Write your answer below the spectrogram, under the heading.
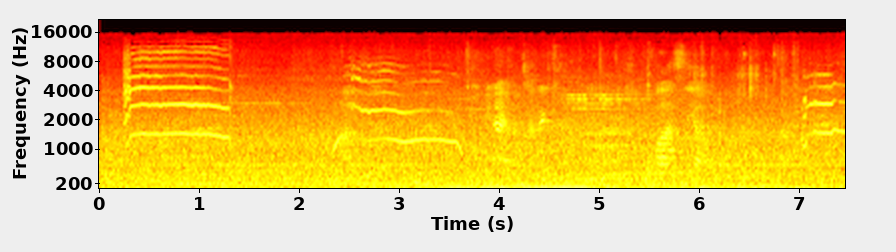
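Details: Domestic cat or kitten from a compilation of noisy meowing cats, giving two or three high, drawn-out meows, the first sliding up then level, with faint rustling and background noise between calls.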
